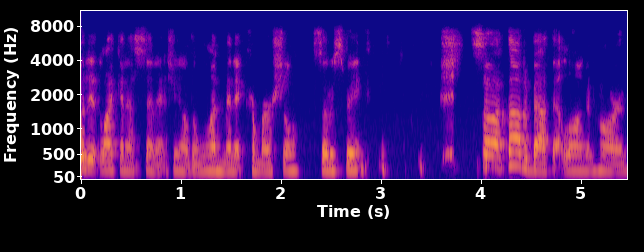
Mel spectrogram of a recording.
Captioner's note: laughs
